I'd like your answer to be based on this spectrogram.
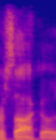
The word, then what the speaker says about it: Sakho: differently, but yes, uh, the one with the H, the silent H, gotcha. the silent killer. Right. But no, Diafra Sakho is the one that I think would be you know a decent tip for this game.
